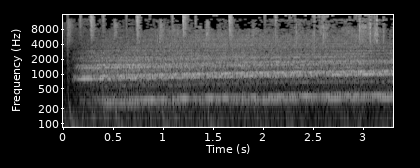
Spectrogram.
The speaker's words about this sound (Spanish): Son alarmas antiaéreas. El Ministerio de Defensa de ese país ha informado esta noche que Corea del Norte ha lanzado un misil balístico que habría caído en el Pacífico y que ha sobrevolado parte del territorio de Japón, algo que no ocurría desde 2017.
